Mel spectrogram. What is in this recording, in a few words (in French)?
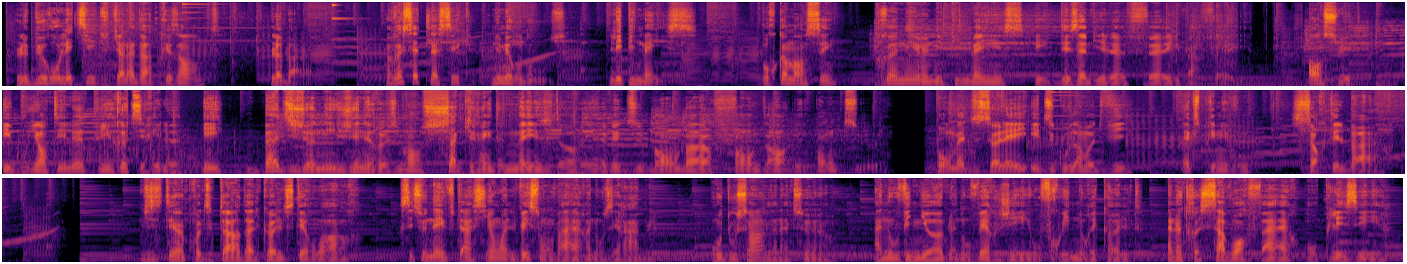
Publicité FR; Complet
